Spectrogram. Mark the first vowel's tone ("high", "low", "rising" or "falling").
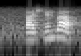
low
